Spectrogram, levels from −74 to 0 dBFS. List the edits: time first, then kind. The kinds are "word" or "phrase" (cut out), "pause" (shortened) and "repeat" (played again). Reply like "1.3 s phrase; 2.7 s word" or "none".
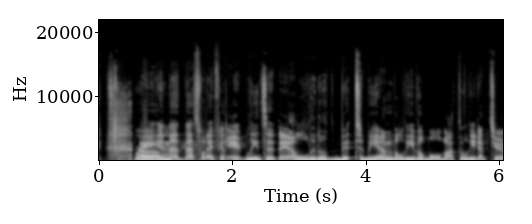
1.9 s word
